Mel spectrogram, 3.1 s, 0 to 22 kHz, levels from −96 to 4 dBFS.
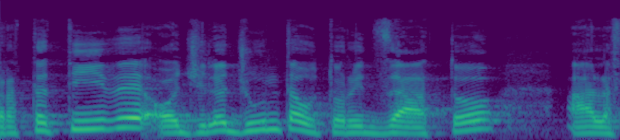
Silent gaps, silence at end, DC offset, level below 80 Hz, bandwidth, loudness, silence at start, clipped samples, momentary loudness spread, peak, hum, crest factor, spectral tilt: none; 0 s; under 0.1%; -78 dBFS; 13.5 kHz; -34 LUFS; 0 s; under 0.1%; 7 LU; -20 dBFS; none; 16 dB; -6.5 dB/octave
